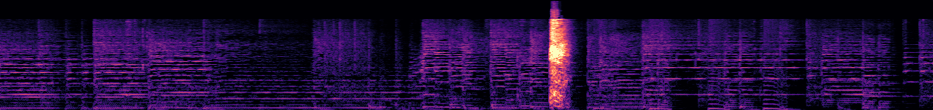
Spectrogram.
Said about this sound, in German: Entschuldigung, müssen niesen.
